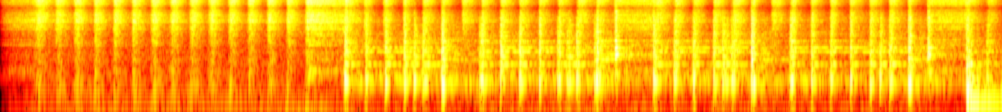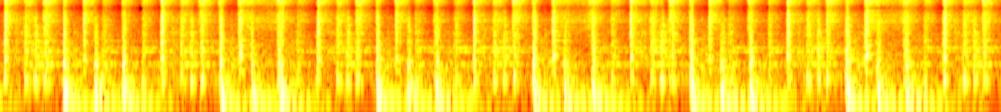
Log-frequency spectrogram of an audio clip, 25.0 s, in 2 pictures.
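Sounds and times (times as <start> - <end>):
marching band drumline: 0.0 - 25.0.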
